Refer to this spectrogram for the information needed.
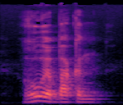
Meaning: to stir-fry
- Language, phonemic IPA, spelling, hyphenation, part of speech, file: Dutch, /ˈrurˌbɑ.kə(n)/, roerbakken, roer‧bak‧ken, verb, Nl-roerbakken.ogg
